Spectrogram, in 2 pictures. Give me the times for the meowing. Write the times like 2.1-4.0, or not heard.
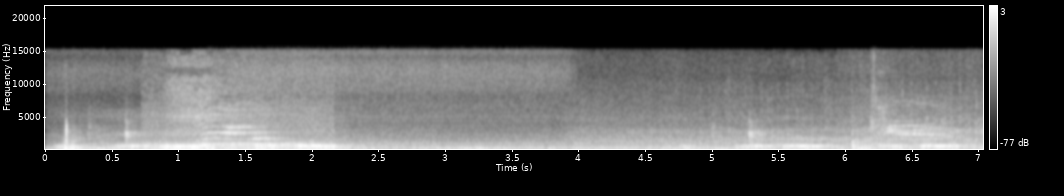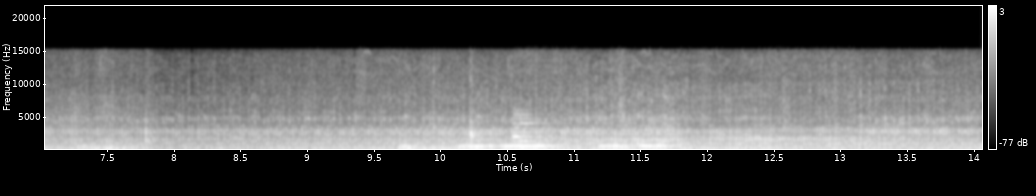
0.7-2.2, 5.9-7.8, 10.5-11.0.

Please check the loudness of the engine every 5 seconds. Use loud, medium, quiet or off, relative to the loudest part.
medium, medium, loud.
